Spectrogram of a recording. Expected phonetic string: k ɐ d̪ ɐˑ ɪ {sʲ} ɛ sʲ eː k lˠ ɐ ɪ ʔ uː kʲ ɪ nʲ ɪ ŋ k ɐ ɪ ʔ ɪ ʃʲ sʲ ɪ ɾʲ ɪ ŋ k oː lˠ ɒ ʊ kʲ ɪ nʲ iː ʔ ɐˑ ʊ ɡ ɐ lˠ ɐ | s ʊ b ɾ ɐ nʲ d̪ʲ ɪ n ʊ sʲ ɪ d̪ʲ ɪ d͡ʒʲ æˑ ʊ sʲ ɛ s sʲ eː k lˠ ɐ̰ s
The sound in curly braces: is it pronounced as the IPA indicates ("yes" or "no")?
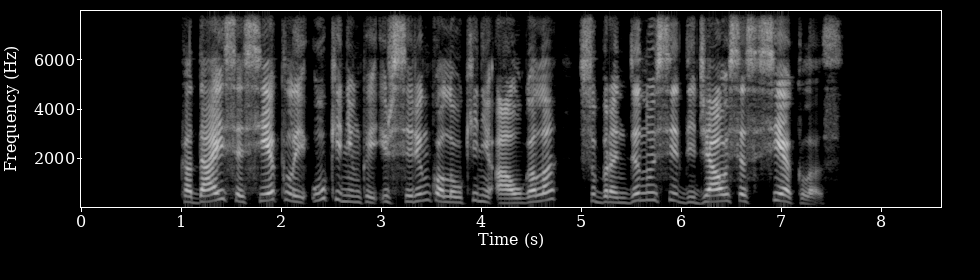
yes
